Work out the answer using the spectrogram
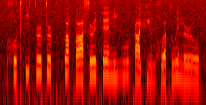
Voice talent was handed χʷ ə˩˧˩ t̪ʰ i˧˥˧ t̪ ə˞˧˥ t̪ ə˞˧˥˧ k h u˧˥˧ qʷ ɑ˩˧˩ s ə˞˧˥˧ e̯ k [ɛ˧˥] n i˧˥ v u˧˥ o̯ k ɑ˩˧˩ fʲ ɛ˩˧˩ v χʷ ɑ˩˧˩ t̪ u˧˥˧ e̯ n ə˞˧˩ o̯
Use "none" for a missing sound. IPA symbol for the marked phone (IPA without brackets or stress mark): ɛ˧˥˧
